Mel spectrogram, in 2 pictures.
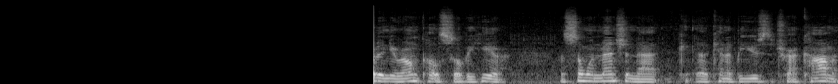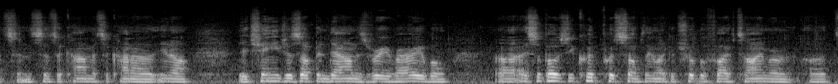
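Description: Audio dropout to silence runs from the very start to 3.74 s: the clip opens already inside the gap, with dead digital silence and not even a trace of room tone, and the sound only arrives when the input returns mid-flow at 3.74 s. The likely cause is an input that went missing, such as a disconnected device, a broken link or an accidental mute, while the recorder kept writing silence, so whatever happened during those first seconds is lost.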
